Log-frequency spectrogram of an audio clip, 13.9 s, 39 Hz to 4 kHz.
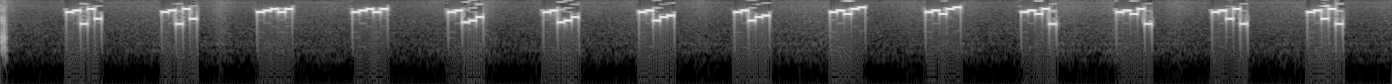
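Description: Five-tone selective call (ZVEI), heard as quick runs of five tones, tones of about 70 ms. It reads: 89104 89104 89080 89080 89235 89235 89356 89356 89700 89700 89701 89701 89401 89401
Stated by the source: ZVEI five-tone selective call received on an SDR.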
